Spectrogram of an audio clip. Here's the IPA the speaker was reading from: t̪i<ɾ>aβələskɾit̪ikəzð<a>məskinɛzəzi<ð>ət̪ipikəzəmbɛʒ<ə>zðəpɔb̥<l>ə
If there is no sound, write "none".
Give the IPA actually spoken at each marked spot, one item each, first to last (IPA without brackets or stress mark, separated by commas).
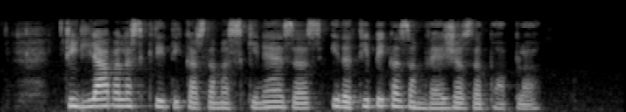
ʎ, ə, ð, ə, l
